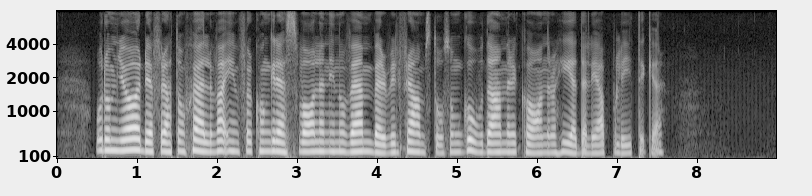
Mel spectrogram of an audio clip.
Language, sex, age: Swedish, female, 35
